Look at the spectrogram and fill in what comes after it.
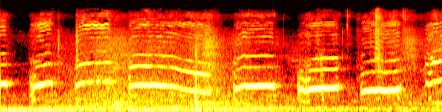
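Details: Eleven-day-old Rottweiler pups at Gervi Kennel, hungry before feeding and needing extra milk because their mother lacks enough; clear, drawn-out whines, some falling and some level, repeated about every half second with brief gaps, over a low hum.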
